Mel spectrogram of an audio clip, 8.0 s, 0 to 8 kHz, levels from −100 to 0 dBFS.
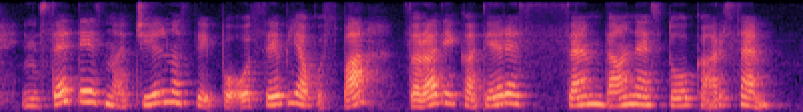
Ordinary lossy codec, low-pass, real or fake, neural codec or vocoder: none; 7.2 kHz; real; none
